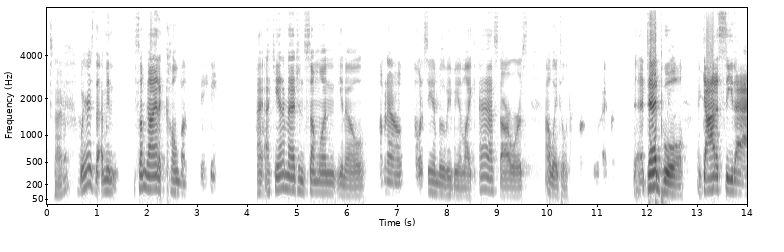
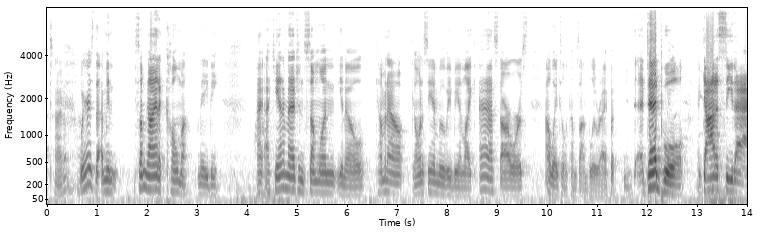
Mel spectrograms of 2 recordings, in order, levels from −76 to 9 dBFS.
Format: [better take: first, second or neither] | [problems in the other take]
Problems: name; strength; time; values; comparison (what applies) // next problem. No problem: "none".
second | noise reduction (neural mask model Resemble Enhance denoiser)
